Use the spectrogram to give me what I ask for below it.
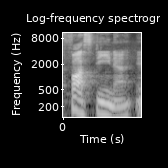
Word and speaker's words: Faustina: His wife, Faustina, am I pronouncing that correctly? – Yeah, sure, yep.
